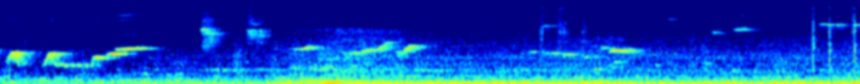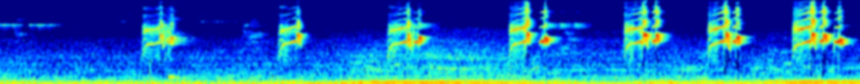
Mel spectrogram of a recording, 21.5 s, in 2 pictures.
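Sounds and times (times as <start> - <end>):
white-rumped shama song: 12.6 - 13.0, 13.8 - 14.6, 15.6 - 16.2, 17.1 - 18.0, 18.6 - 20.1, 20.7 - 21.4.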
